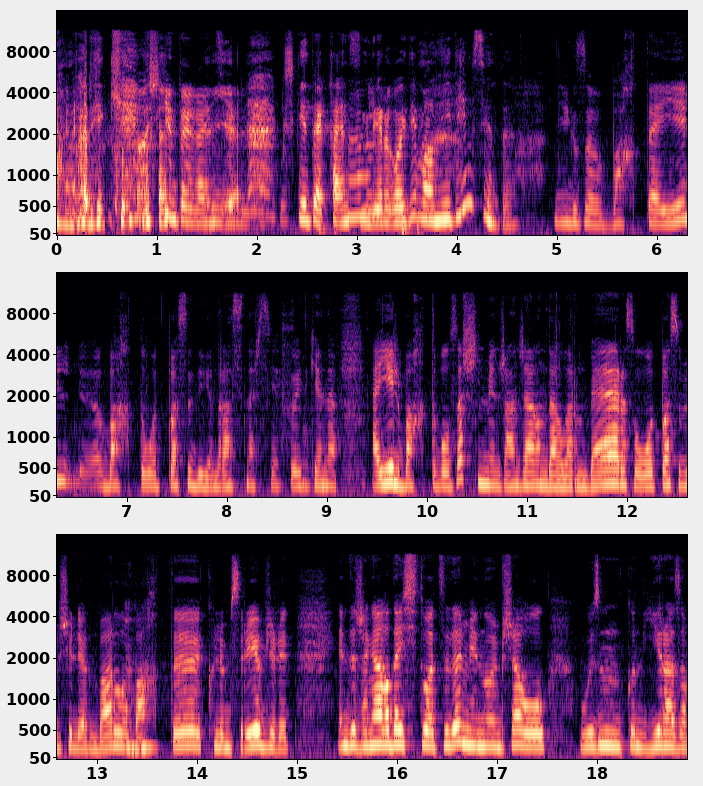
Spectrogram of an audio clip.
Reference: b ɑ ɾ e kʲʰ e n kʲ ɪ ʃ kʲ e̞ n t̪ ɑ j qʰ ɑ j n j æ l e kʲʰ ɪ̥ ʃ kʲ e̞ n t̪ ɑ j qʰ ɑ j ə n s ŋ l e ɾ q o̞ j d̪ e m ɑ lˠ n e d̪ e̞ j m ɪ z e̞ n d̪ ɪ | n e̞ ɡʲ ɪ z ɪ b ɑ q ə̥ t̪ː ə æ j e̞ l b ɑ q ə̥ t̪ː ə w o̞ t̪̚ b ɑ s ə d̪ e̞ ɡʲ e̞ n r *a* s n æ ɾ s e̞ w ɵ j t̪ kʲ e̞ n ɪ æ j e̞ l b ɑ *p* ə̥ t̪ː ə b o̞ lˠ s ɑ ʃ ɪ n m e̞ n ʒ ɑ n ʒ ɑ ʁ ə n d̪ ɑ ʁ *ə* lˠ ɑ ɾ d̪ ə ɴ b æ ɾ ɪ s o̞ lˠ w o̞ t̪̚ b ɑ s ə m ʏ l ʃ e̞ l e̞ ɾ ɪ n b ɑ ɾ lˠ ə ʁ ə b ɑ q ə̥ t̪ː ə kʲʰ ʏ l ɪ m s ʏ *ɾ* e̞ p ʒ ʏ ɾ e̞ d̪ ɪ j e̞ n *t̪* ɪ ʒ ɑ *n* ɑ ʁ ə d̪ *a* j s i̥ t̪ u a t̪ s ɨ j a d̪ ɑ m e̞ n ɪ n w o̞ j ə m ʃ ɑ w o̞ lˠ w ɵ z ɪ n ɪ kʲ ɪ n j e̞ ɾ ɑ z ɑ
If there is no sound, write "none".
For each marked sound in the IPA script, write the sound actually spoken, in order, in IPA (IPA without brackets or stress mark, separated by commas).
ɑ, q, ə, ɾ, d̪, ɴ, ɑ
